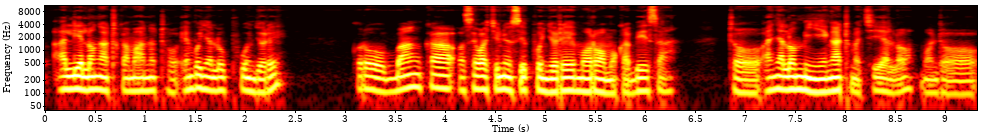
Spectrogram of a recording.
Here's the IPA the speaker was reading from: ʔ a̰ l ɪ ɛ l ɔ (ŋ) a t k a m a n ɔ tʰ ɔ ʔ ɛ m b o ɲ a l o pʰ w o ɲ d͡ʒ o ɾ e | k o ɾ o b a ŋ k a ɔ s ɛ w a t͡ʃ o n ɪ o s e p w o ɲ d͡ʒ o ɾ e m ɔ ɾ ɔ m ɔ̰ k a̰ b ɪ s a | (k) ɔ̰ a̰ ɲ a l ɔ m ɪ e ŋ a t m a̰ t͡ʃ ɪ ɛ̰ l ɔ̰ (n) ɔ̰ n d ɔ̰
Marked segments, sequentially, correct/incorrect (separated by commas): correct, incorrect, incorrect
